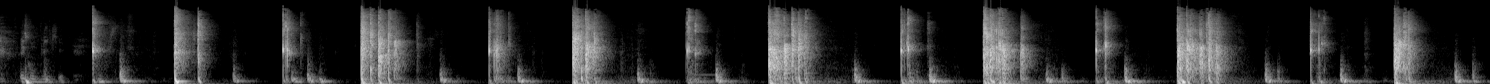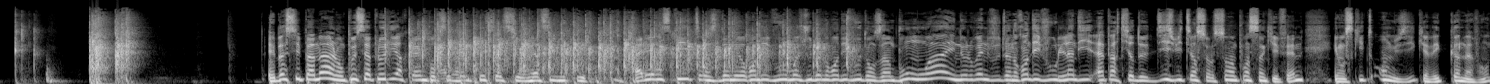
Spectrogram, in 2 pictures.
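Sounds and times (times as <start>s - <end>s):
body percussion rhythm demonstration: 0.0s - 16.4s, 18.4s - 25.3s
speech: 17.7s - 29.7s.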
